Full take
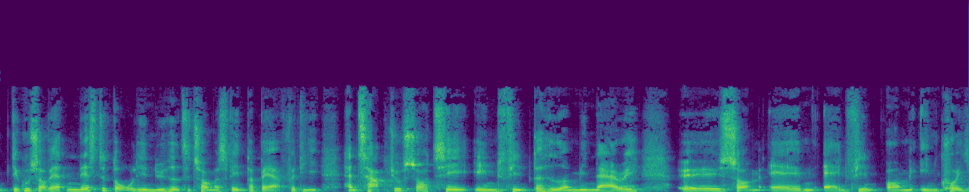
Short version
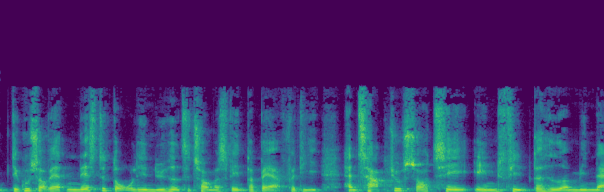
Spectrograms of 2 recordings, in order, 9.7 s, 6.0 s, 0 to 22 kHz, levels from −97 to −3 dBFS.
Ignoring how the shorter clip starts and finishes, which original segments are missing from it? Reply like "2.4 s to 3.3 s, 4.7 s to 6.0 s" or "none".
none

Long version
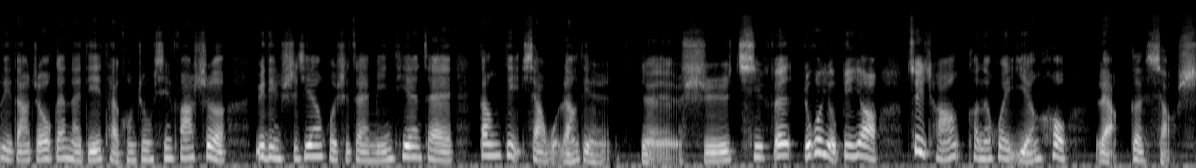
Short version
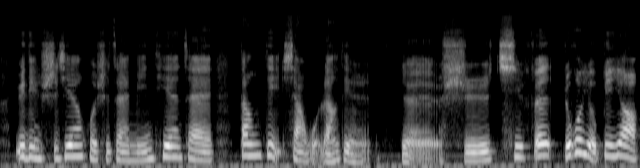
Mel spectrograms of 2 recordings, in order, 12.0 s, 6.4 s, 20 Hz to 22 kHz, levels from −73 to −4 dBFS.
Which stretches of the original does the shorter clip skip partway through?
none

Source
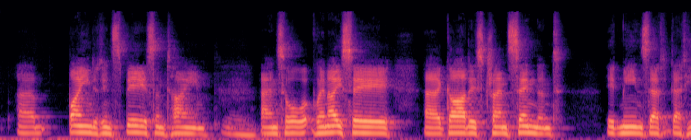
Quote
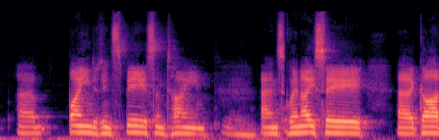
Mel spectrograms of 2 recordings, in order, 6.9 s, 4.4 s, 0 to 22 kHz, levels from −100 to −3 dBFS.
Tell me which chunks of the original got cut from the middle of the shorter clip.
2.8 s to 3.1 s

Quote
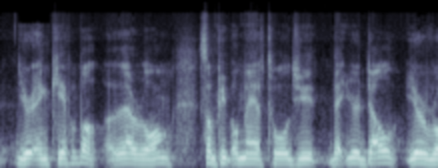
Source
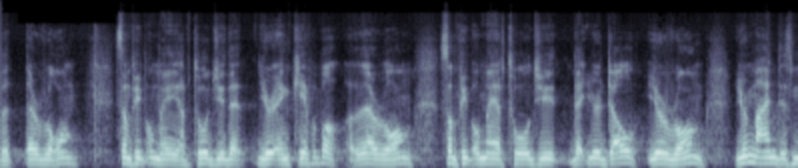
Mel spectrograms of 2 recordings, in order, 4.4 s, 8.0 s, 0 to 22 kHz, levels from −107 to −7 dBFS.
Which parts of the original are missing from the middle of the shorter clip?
none

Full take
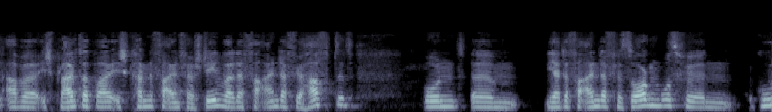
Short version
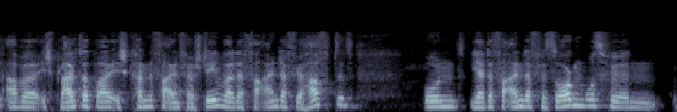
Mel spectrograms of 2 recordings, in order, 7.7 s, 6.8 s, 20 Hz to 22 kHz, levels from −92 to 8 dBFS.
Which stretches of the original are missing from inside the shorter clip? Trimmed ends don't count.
4.7 s to 5.4 s

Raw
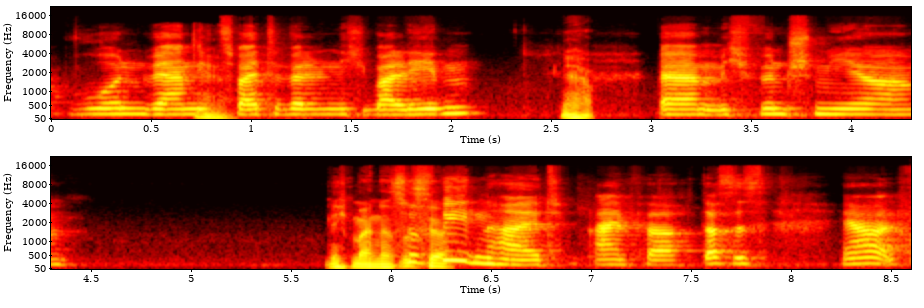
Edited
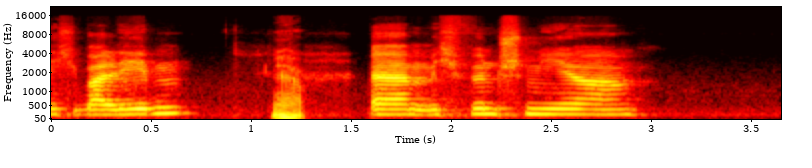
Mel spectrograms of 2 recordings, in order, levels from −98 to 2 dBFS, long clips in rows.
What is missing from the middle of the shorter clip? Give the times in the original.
none

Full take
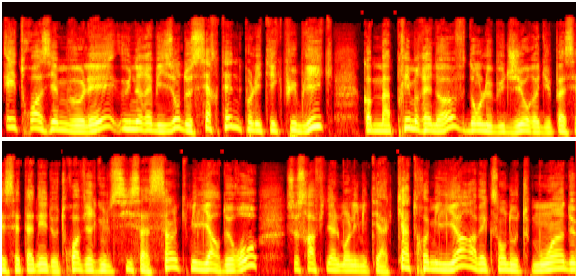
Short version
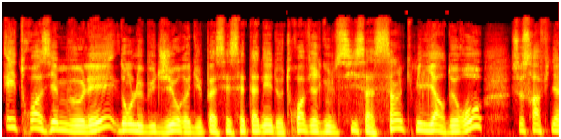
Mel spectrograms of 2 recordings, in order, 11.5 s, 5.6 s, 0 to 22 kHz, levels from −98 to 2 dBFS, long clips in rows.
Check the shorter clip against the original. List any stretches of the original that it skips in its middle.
1.1 s to 4.6 s

